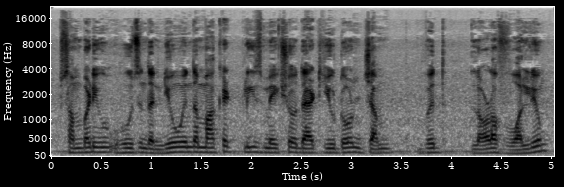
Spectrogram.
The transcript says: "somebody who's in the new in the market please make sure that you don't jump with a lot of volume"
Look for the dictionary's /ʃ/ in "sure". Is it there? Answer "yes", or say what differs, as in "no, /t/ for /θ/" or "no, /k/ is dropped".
yes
